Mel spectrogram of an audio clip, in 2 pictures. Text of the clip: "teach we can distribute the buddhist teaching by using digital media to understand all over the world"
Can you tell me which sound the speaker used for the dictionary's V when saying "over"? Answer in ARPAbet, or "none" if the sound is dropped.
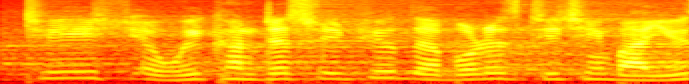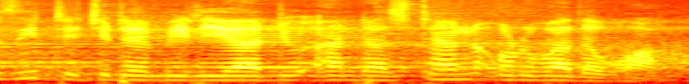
B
